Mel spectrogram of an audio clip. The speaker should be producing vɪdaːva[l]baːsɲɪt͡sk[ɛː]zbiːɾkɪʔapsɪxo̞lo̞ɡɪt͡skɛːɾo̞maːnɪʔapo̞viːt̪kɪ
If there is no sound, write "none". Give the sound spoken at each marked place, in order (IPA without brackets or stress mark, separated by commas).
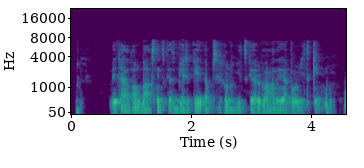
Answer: l, ɛː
